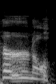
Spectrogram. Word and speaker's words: Colonel: Colonel. Colonel. That is stupid. Why is it spelled like that?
